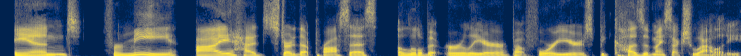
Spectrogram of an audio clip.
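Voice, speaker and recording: A man with a fairly high pitch and a normal speaking voice talks at a fairly slow pace. His pitch variation is ordinary, and the background is quiet. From US West (Colorado Springs). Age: 30s. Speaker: ex-pastor and author. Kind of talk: casual interview conversation. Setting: recording in a closet at home, remote call.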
